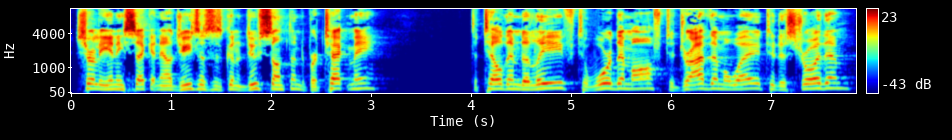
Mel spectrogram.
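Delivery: a dying man willing Jesus to act; anxious hope. Acted. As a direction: press it out as rising desperation. Man's desperate hope for Jesus.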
